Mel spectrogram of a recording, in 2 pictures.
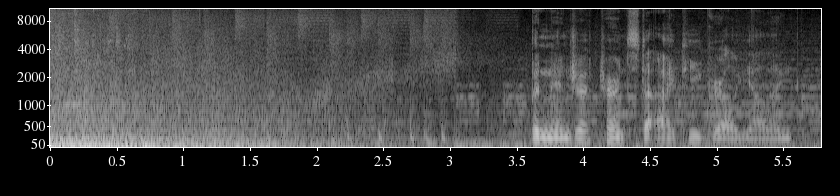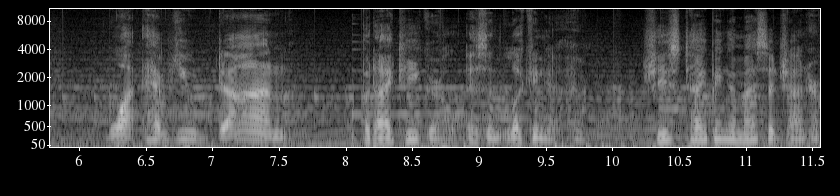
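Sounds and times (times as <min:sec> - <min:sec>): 
van exploding into a fireball: 0:00.0 - 0:03.7
speech: 0:03.6 - 0:11.5.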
